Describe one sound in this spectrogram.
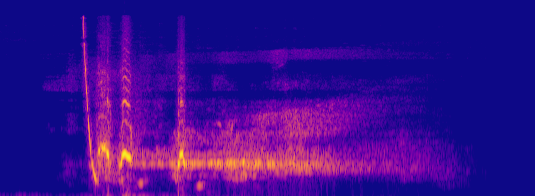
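A man screams in anguish.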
